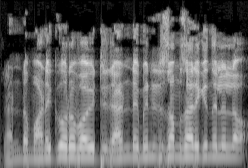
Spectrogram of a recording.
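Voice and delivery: ordinary talk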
